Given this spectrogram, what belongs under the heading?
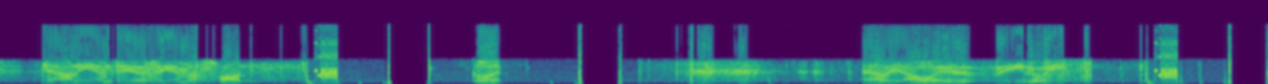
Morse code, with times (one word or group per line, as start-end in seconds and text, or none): none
